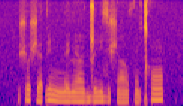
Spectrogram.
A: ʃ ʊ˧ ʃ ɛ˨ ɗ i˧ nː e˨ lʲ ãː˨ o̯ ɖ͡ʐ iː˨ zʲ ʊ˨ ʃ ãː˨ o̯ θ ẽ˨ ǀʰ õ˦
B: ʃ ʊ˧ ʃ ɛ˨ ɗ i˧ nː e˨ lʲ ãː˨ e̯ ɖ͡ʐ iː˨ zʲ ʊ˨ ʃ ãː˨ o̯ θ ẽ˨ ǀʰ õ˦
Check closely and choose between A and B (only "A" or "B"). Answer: B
